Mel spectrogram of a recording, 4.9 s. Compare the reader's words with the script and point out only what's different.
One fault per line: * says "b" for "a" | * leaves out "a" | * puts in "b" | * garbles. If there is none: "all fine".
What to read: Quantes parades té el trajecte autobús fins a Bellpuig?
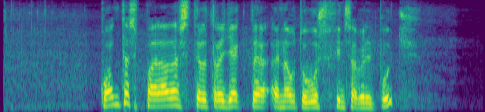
* puts in "en"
